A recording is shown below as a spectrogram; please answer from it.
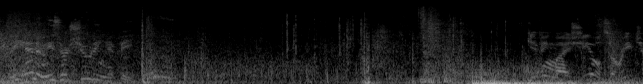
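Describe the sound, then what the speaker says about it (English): Enemy gunfire in Apex Legends: repeated sharp shots and bursts crack out, some close and loud, amid game noise, with voices talking over the fighting. "The enemies are shooting at me."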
